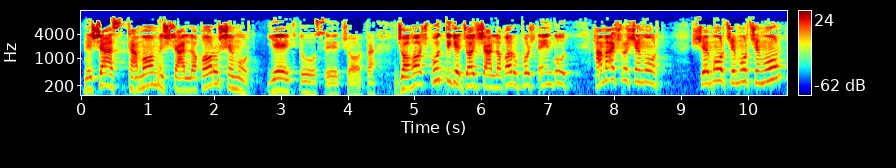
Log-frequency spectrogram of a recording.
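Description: A man teaching a religious lesson through a story, telling it lively and acting out the voices of the people in it. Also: high-pitched, husky. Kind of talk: storytelling sermon. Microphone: online class stream.

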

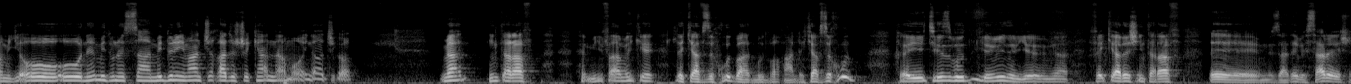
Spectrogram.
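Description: A man's voice: a little high, gravelly, darkish tone. A man teaching a religious class, telling an anecdote in a conversational way with fillers and restarts, acting out the quoted lines.

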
